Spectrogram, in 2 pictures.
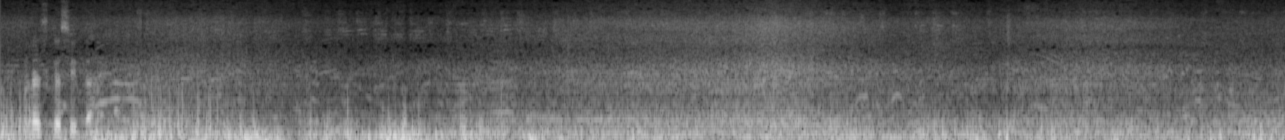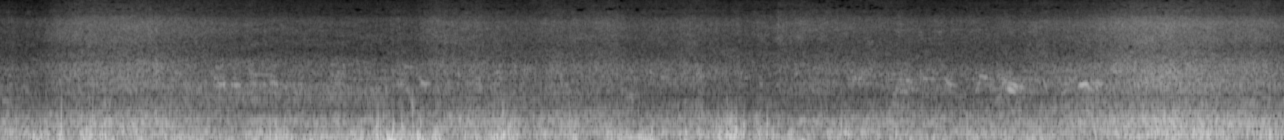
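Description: Wind blows across an open beach.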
